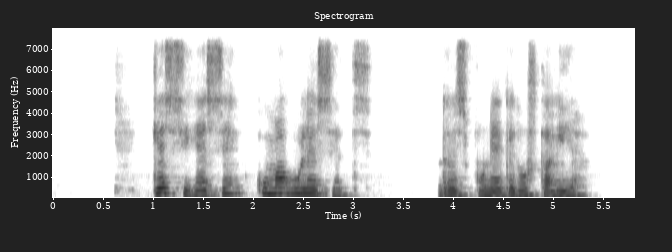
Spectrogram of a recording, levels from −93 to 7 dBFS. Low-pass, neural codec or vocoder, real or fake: 7.2 kHz; codec, 44.1 kHz, 7.8 kbps, Pupu-Codec; fake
